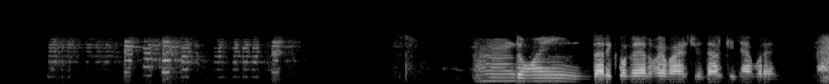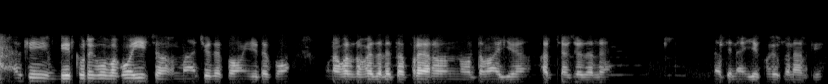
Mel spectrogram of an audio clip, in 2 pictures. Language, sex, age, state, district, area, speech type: Santali, male, 18-30, West Bengal, Jhargram, rural, conversation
